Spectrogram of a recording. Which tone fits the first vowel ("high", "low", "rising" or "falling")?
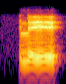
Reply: low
